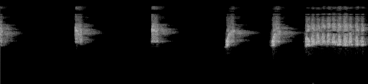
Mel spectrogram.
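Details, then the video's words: Light-vented bulbul song in the 'tembakan' style with mimicked 'isian' phrases of lovebird, parakeet, ciblek and pancawarna: five crisp, high chirps spaced about half a second apart, then a loud buzzy rattling trill. "CUCAK CUNGKOK ISTIMEWA - TEMBAKAN ISTIMEWA ISIAN LOVBIRD PARKIT CIBLEK PANCAWARNA"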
